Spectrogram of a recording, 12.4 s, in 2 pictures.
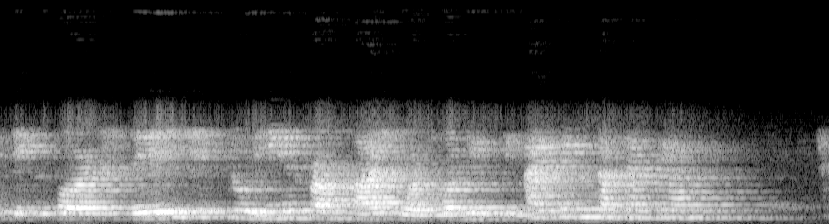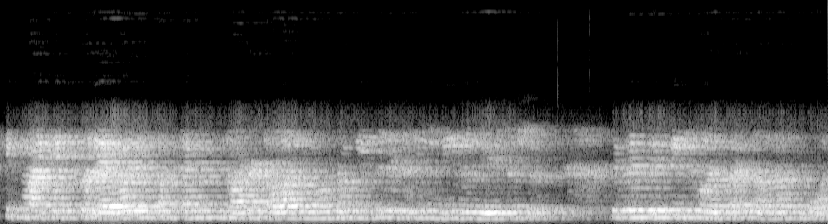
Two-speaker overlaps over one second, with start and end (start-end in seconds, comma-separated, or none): none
